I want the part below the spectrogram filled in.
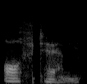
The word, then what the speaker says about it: often: And at that point, she said, it's pronounced often. – Yeah. – So I think there was a sense. – Oh, so my often wasn't street language. It was conveyed to me at PS 205. – And I was at PS 199. – Yeah. – So you had six on me on that one. – Interesting. Well, what do you say now? – Well, I think that I think the belief is that the standard pronunciation should be often.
